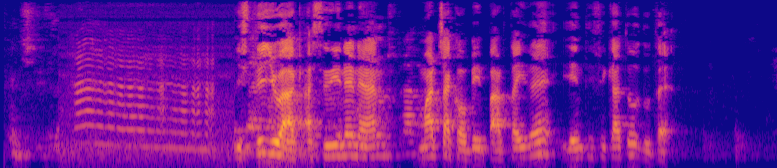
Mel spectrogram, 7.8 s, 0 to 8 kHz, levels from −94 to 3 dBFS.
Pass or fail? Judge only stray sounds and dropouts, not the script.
fail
